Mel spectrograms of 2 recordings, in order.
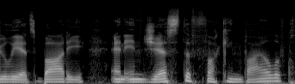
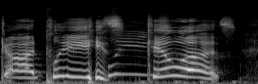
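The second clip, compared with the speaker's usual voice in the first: put-on very high, shrill, slow, drawn-out scream; 6 dB louder than usual. Recounting a TV scene where a family begs God, retelling a scream. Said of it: "just screaming".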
